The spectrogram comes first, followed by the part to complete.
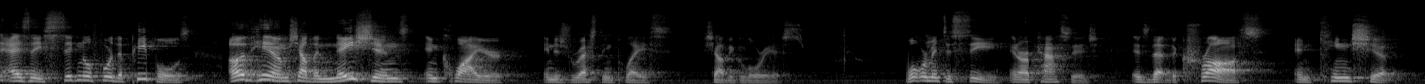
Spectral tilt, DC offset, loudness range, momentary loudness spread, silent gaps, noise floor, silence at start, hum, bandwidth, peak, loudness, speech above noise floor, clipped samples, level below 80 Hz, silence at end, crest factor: -5 dB/octave; under 0.1%; 11 LU; 19 LU; none; -64 dBFS; 0 s; 60 Hz at -65 dBFS; 16 kHz; -8 dBFS; -30 LUFS; 34 dB; under 0.1%; -66 dBFS; 0.25 s; 22 dB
